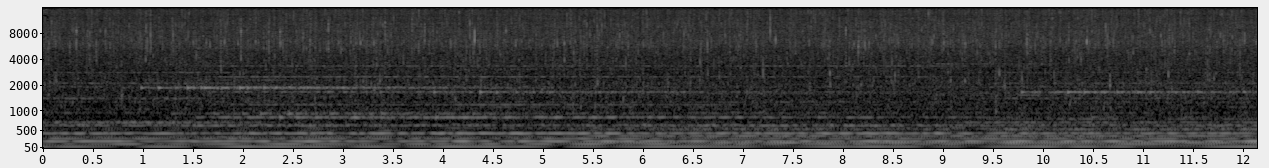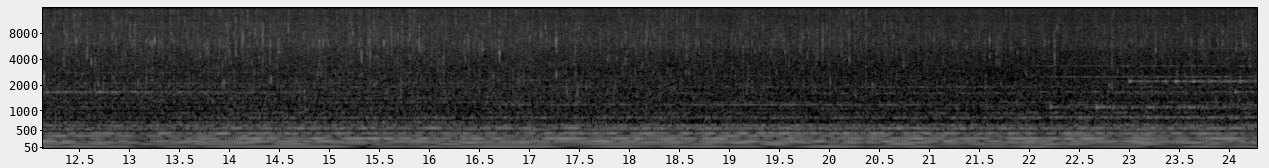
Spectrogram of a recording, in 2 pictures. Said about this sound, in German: Und du siehst wieder den Bach, der ruhig und gleichmäßig vor sich hin plätschert.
